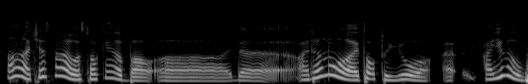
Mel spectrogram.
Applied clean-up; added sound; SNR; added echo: none; none; none; none.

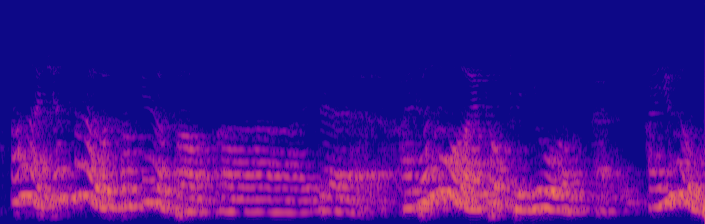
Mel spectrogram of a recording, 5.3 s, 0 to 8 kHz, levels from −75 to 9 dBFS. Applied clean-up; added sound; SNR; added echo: none; none; none; reverberation time 0.8 s.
